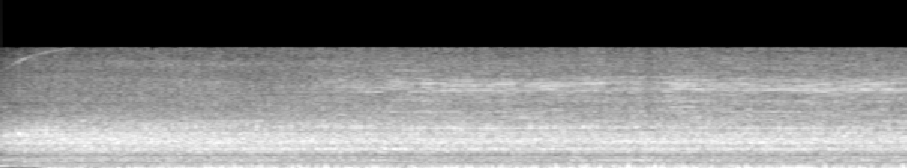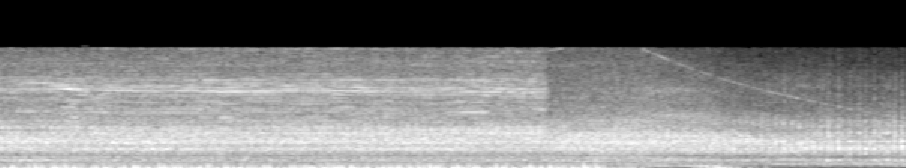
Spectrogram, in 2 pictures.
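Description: Electric angle grinder grinding the burred back edge of a steel lawnmower blade: a steady motor whine under the hiss of the abrasive disc on steel. About ten seconds in it is switched off and the whine falls as the disc spins down.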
